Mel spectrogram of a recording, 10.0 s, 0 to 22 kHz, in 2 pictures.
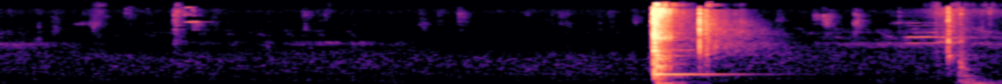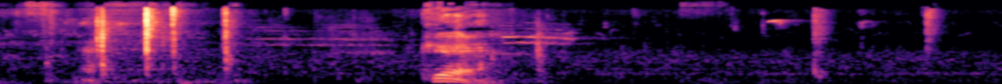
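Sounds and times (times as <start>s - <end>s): air rifle shot: 3.3s - 3.8s.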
